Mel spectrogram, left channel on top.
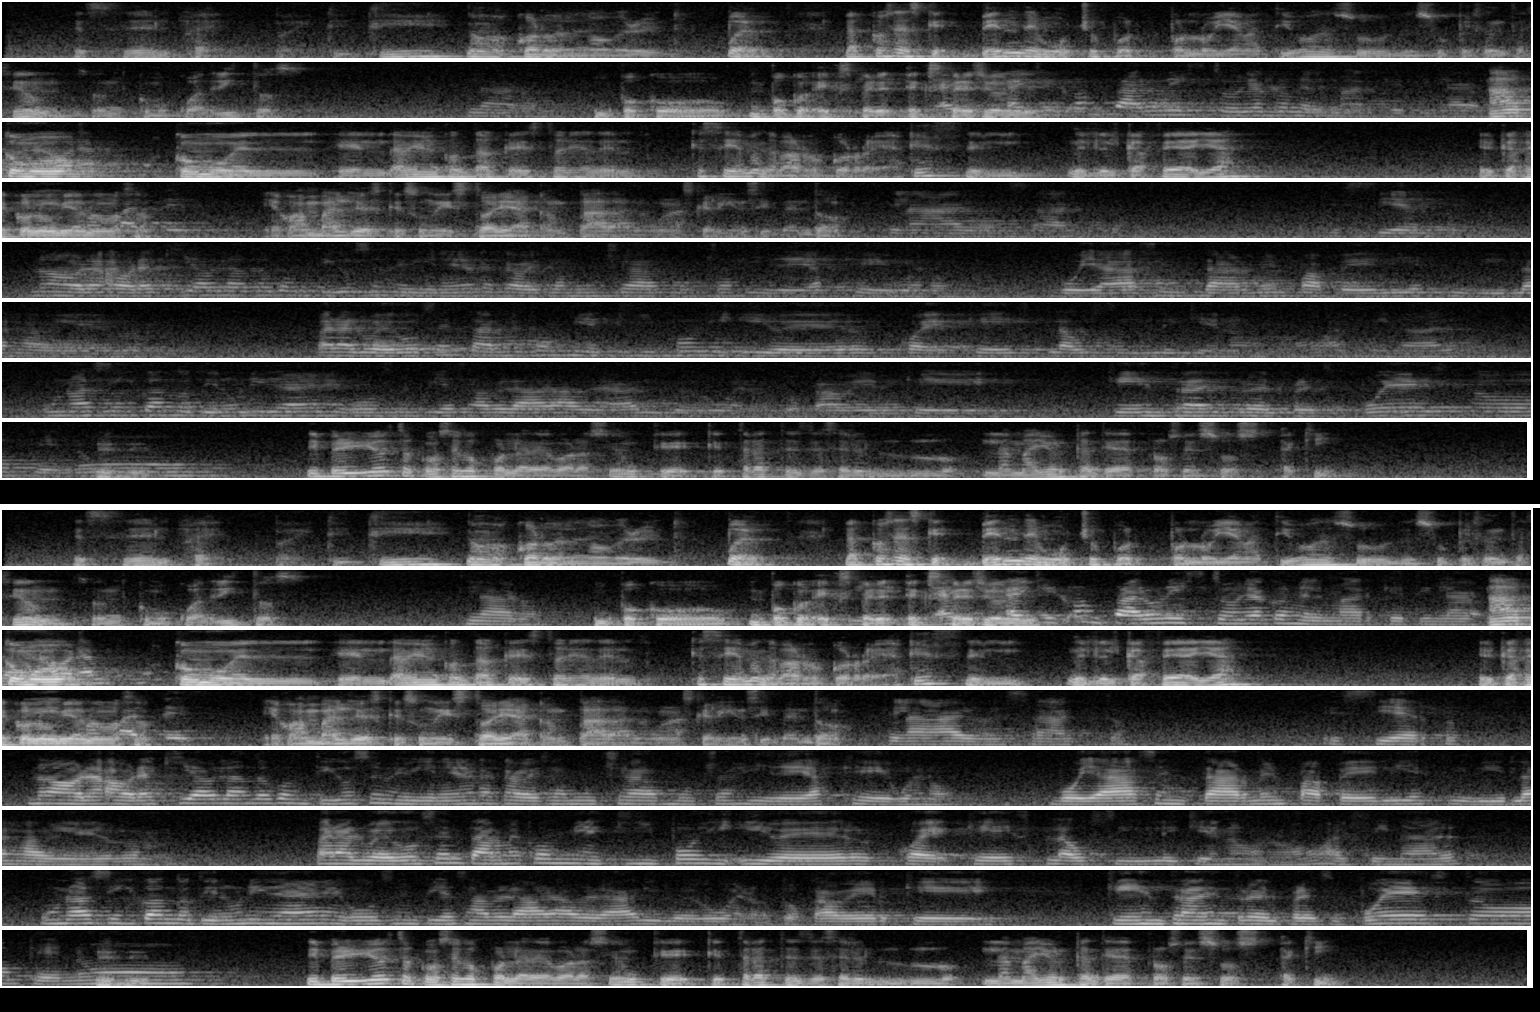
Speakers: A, on the right (about 20°); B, on the right (about 55°).
A: Es el eh, Paititi. No me acuerdo el nombre ahorita. Bueno, la cosa es que vende mucho por, por lo llamativo de su, de su presentación. Son como cuadritos,
B: claro.
A: un poco, un poco
B: Sí,
A: expre-
B: sí,
A: expresiones.
B: hay que, hay que contar una historia con el marketing, la
A: Ah,
B: verdad.
A: como,
B: Ahora, ahora mismo,
A: como el, el, habían contado que la historia del, ¿qué se llama? Navarro Correa, ¿qué es el, el del café allá? El café colombiano,
B: eh, Juan
A: o
B: Valdés.
A: sea. Y Juan Valdés, que es una historia contada nomás que alguien se inventó.
B: Claro, exacto, es cierto. No, ahora, ahora aquí hablando contigo se me vienen a la cabeza muchas, muchas ideas que, bueno, voy a sentarme en papel y escribirlas a ver. mm, para luego sentarme con mi equipo y, y ver cué, qué es plausible y qué no, ¿no? Al final, uno así cuando tiene una idea de negocio empieza a hablar, a hablar y luego, bueno, toca ver qué, qué entra dentro del presupuesto, qué no.
A: Ujú. Sí, pero yo te aconsejo por la devaluación que, que trates de hacer lo- la mayor cantidad de procesos aquí.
